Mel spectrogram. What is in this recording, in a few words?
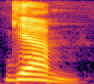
"ghiam4", Taiwanese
